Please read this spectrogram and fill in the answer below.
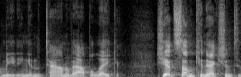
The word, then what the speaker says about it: Apalachin: Today, as we are driving down 88 from Albany past Cooperstown, and as we are listening to the podcast, and you were talking about Apalachin, New York, which you did say incorrectly. We're actually headed to Apalachin, where my parents now live. It is pronounced Apalachin.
